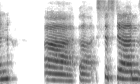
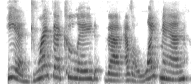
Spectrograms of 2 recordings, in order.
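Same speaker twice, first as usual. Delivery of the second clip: ordinary talk, nothing marked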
